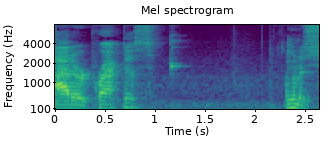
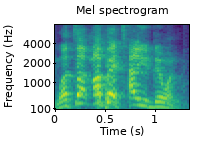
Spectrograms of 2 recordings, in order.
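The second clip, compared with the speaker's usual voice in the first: much higher, louder cheerful hello; excited greeting; 6 semitones higher, 7 dB louder than usual. Real, not acted. Streamer greeting his viewers, a sudden high, loud hello. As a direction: burst out with a big hello to the viewers.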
